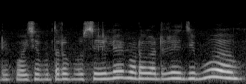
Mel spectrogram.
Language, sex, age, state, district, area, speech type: Odia, female, 30-45, Odisha, Jagatsinghpur, rural, spontaneous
